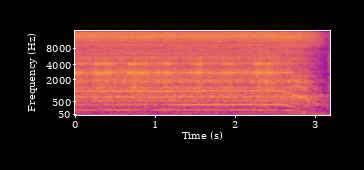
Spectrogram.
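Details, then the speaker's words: Custom CNC milling machine power knee motor driving the table down: steady motor hum near two hundred hertz, even unbroken run then stops; knee drive working normally. "is just to drive the knee itself. So basically, it's going down right now, and that is just so you don't have to crank that by hand,"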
